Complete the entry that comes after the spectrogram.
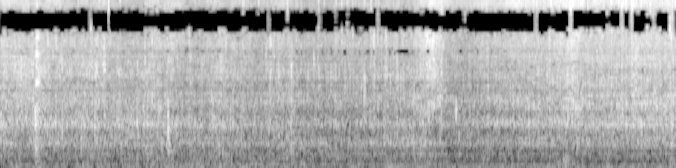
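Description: Spiced onion, tomato and yogurt masala sizzling steadily in a nonstick frying pan as it is fried down, with a few light scrapes of a silicone spatula stirring it and a steady low hum underneath.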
